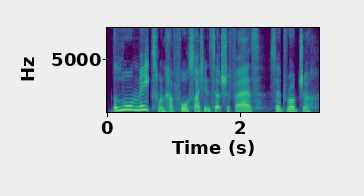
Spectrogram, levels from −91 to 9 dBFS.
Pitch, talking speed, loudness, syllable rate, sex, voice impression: 240 Hz, 205 wpm, -17 LUFS, 6.0 syllables/s, female, feminine, adult-like, tensed, powerful, soft, slightly muffled, slightly nasal, slightly intellectual, calm, friendly, reassuring, lively, kind, slightly modest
